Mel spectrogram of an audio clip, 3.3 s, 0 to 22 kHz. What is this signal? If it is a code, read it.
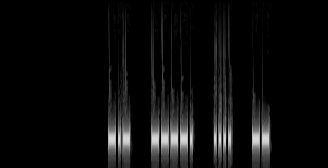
Morse code, heard as a keyed tone, about 50 wpm, spaced as for 28 wpm, 700 Hz. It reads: K9HM
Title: USA Call Signs - 3x Character Spacing - 50wpm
